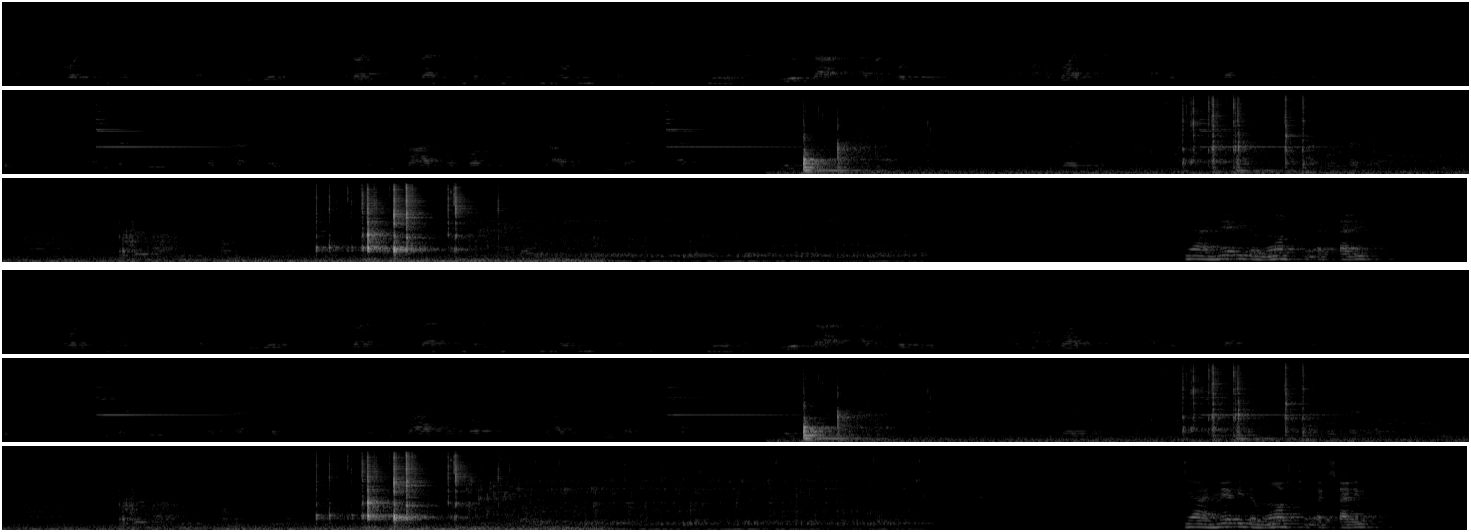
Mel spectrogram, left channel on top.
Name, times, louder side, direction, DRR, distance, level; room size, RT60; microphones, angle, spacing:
voice 1, 0.1-2.8 3.3-5.7 6.1-6.5 7.1-9.7 10.0-12.5 13.0-13.2 14.6-14.8 15.3-16.3 16.7-17.4 18.3-19.7 20.0-21.0 21.3-21.5 22.3-26.9 27.5-28.5 28.9-29.0 30.4-32.7 33.0-33.6 34.2-35.0 35.7-36.7 37.4-37.6 38.0-38.9 39.2-39.5, left 1 dB, 40° left, 2 dB, 3.4 m, -70 dB
sound 1, 15.6-17.6 21.3-23.4 26.6-28.7, left 2 dB, 55° left, 2.0 m, -64 dB
sound 2, 22.3-35.4, equal, 5° left, 1.0 m, -46 dB
sound 3, 33.9-39.2, right 3 dB, 85° right, 2.6 m, -61 dB
voice 2, 41.2-43.0, right 1 dB, 65° right, 3 dB, 2.6 m, -52 dB
15.0 x 12.5 x 4.8 m, 0.90 s
head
